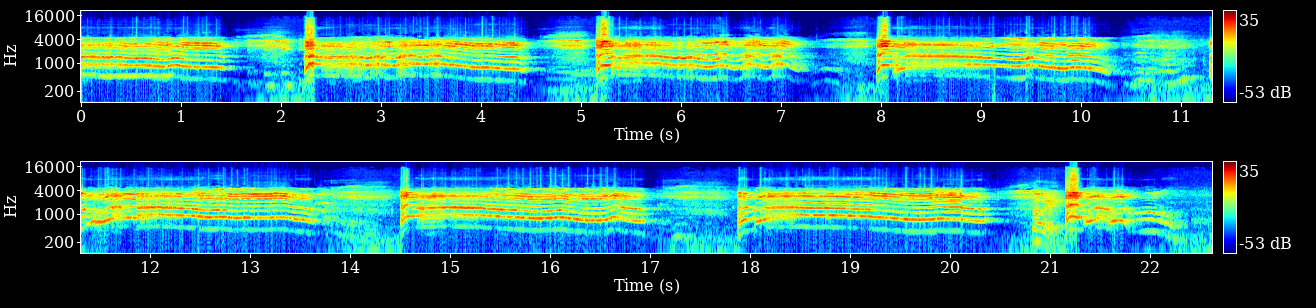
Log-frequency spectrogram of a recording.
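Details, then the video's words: Puppy making funny noises: long, loud, harmonic whining cries, wavering and sliding up and down in pitch, repeated in drawn-out bouts with short breaths and sharp clicks between them. "Cute Puppy that makes funny noises"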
